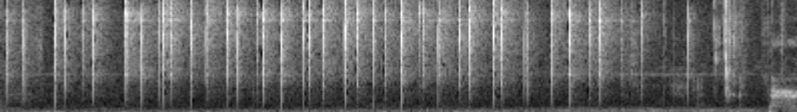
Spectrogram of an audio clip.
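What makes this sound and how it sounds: A small, thick rectangular glass perfume bottle, partly filled with amber liquid and topped with a metal cap, is held in both hands and tapped and scratched with long acrylic nails. About thirty quick, bright, high-pitched clicks follow one another with almost no ring. A short scratching rasp comes at the end.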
